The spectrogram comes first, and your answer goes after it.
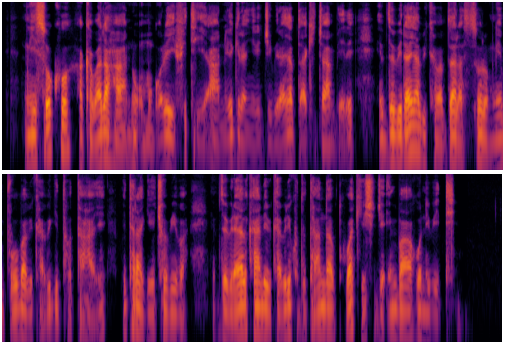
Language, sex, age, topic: Rundi, female, 18-24, agriculture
